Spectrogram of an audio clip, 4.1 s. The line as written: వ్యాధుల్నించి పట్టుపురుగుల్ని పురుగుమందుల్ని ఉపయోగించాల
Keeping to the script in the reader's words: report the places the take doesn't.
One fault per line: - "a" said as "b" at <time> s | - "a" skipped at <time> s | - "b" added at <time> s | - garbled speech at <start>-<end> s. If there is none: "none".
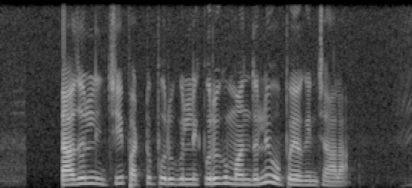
none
